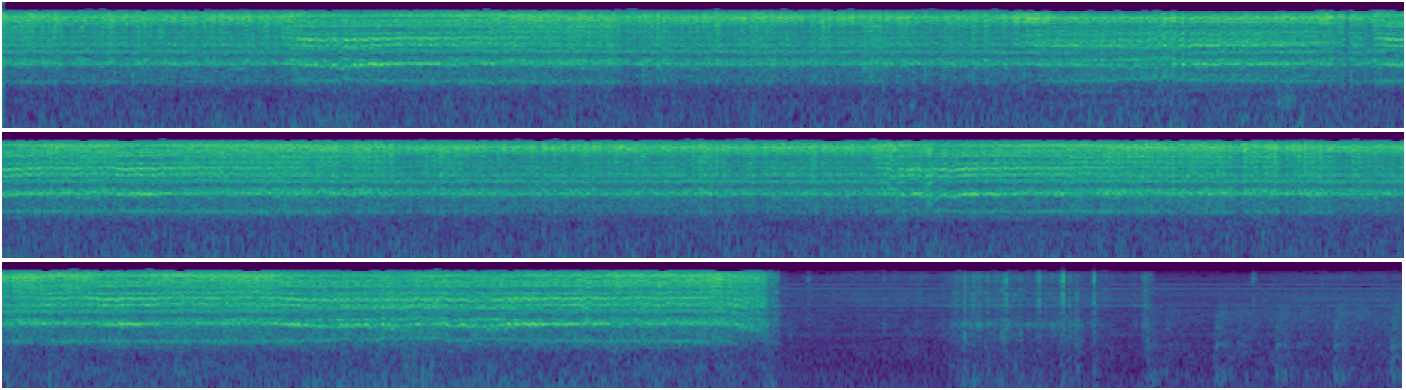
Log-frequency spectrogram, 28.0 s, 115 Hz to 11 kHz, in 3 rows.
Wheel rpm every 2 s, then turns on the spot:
160, 160, 160, 160, 160, 160, 160, 160, 160, 160, 160, 150, 20, 0.
24-26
